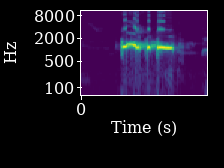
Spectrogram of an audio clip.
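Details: Local zebra dove used to lure other doves into calling gives a single brief rolling coo phrase, pulsed and fairly level in pitch, finishing with a longer steady note.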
